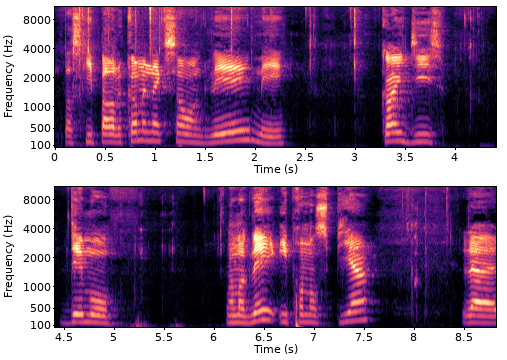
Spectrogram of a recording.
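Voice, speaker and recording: Man from France, casual tasting vlog, slightly high voice, talkative, restarts sentences. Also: fairly bright tone, a little hiss or hum. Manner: rambling, chatty, frequent self-corrections. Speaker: food vlogger.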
